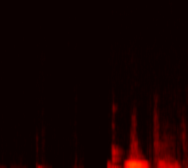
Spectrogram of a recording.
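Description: Near silence on the call audio, then about a second and a half in a faint, steady-pitched hum begins.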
